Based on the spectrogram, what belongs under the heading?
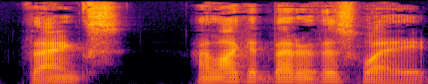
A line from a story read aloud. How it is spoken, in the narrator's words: Dawson replied grimly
